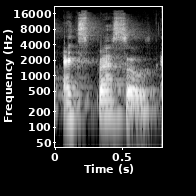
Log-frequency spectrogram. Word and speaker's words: espresso: I used to say espresso because I guess you think of express and oh, when the correct word, there's no X in there. The correct. Correct to the list? Correct way of pronouncing the word is actually espresso.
